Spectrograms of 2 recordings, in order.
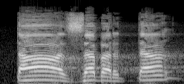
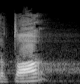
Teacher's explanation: تا باریک اور تو موٹا پڑھا جائے گا۔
